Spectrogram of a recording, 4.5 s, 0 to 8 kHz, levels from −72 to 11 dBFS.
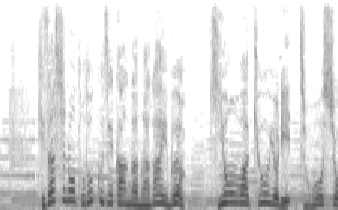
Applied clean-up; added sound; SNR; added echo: none; none; none; none.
